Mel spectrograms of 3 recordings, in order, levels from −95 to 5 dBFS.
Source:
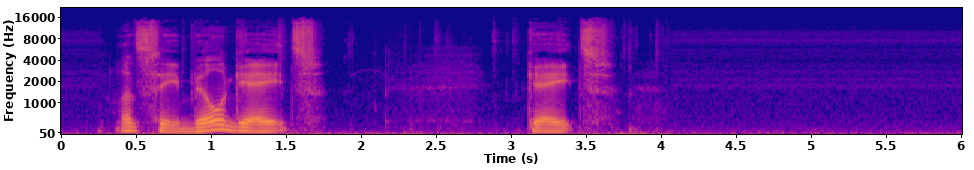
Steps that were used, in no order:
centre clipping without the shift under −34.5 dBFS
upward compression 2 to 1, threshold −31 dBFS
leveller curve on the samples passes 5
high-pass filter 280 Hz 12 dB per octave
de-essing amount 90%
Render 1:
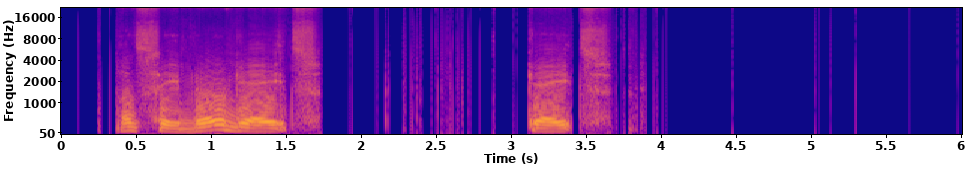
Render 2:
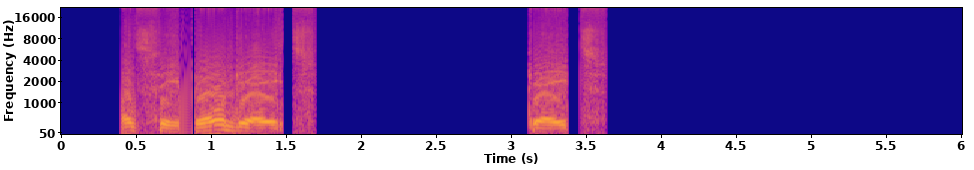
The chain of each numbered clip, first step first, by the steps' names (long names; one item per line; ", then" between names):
leveller curve on the samples, then upward compression, then high-pass filter, then centre clipping without the shift, then de-essing
high-pass filter, then centre clipping without the shift, then upward compression, then de-essing, then leveller curve on the samples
